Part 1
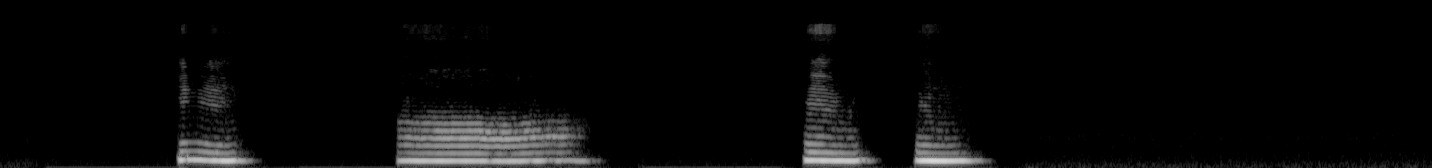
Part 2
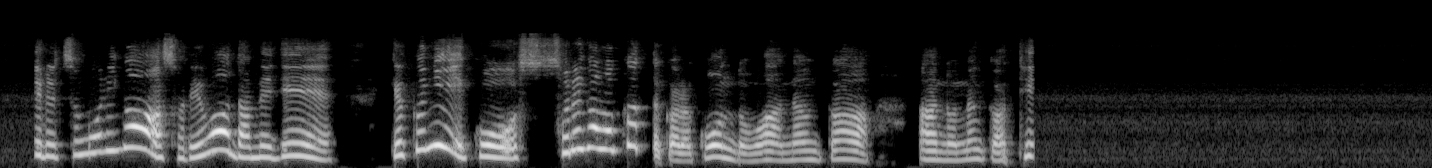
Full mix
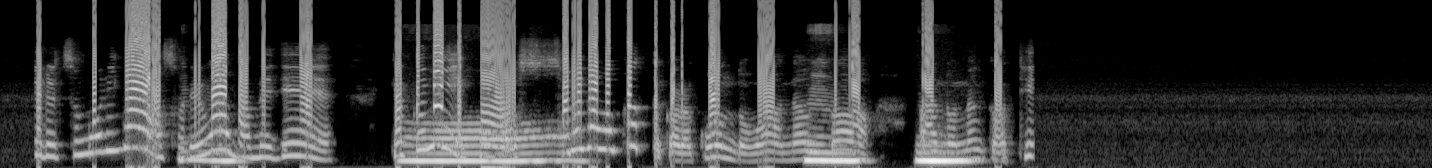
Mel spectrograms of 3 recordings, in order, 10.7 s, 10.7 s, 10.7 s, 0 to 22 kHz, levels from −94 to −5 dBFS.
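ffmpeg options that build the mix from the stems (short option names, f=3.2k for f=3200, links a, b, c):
-filter_complex "[0:a]highshelf=f=2.1k:g=-12,dynaudnorm=f=400:g=11:m=10dB,volume=0.5dB[a];[1:a]lowpass=3.4k,acrossover=split=180|780[b][c][d];[b]acompressor=threshold=-52dB:ratio=4[e];[c]acompressor=threshold=-24dB:ratio=4[f];[d]acompressor=threshold=-29dB:ratio=4[g];[e][f][g]amix=inputs=3:normalize=0,aeval=exprs='(mod(8.41*val(0)+1,2)-1)/8.41':c=same,volume=-2dB[h];[a][h]amix=inputs=2:normalize=0,highshelf=f=2k:g=11.5"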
